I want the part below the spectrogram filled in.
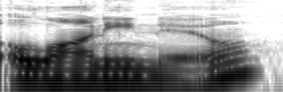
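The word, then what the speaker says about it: Alani Nu: It's called Alani New. No. Doesn't that sound like a woman's name? How do you spell that?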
